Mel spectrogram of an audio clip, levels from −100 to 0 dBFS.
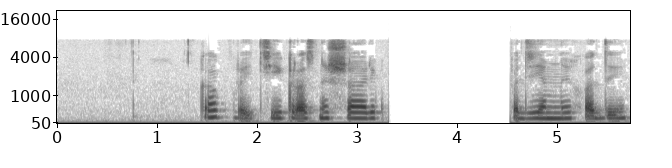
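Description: At 3.31 s the speech halts in a rebuffering stall. The player ran dry, holding silence until 4.53 s, then resuming exactly where it stopped, adding 1.2 s.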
